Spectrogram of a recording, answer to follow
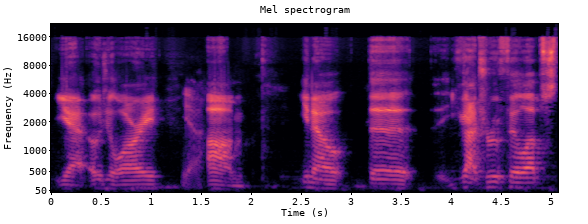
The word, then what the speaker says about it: Ojulari: You got Brian Burns, you got Aziz oh my gosh, Ojulari. I can't even pronounce. Yeah, Ojulari.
